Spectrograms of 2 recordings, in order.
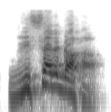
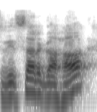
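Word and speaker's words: विसर्गः: The sound of this Visargaha is half her. Means what, sir? Half her. Means if it is attached with A, then her. A, her. But her, you have not to pronounce completely. You have to pronounce half.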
